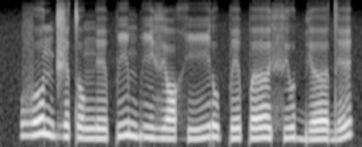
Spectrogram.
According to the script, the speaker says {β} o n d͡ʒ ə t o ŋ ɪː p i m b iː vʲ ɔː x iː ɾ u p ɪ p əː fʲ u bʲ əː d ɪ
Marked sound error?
yes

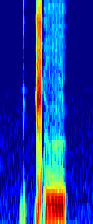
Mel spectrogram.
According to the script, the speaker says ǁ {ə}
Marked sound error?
no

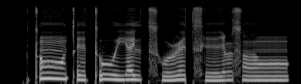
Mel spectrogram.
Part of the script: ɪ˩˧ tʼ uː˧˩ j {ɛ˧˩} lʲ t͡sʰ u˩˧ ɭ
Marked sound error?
no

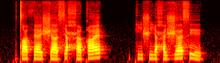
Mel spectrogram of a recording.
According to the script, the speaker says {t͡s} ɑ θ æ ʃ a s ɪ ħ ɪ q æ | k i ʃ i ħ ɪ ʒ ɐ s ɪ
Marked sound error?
yes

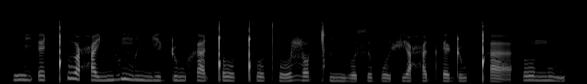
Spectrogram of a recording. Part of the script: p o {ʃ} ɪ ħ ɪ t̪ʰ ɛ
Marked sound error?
no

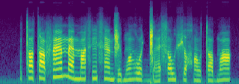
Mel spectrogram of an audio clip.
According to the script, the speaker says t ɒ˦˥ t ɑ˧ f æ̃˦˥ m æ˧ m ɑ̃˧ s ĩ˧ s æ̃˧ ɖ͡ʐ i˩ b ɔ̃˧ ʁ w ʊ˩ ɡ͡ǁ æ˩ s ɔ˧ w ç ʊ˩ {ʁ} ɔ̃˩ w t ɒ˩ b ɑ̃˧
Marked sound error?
yes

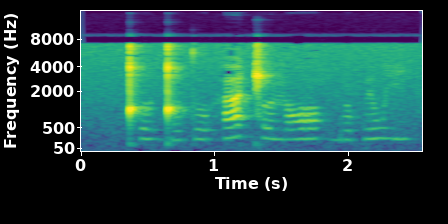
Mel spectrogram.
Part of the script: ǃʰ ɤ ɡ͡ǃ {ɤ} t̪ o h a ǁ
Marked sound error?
no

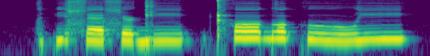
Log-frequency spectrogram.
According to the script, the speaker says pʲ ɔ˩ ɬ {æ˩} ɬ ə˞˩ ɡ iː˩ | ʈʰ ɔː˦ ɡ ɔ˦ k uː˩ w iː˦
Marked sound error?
no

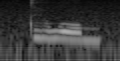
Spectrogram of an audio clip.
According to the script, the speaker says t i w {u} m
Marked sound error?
yes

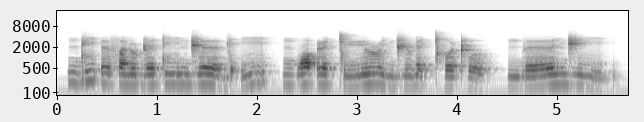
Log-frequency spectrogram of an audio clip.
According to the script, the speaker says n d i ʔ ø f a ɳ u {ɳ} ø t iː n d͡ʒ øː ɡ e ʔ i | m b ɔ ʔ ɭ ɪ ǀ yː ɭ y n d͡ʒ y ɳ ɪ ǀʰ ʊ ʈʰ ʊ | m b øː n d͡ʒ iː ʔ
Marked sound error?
yes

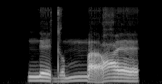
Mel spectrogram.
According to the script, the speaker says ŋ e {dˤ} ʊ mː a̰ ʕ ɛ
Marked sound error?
yes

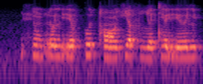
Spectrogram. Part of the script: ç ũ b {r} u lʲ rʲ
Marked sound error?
no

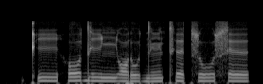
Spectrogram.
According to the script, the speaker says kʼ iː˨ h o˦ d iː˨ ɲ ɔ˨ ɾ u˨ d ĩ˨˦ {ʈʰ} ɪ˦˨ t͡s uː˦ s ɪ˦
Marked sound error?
yes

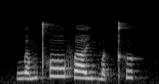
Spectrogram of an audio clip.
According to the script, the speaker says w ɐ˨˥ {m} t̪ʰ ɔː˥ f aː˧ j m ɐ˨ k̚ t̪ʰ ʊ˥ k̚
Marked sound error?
no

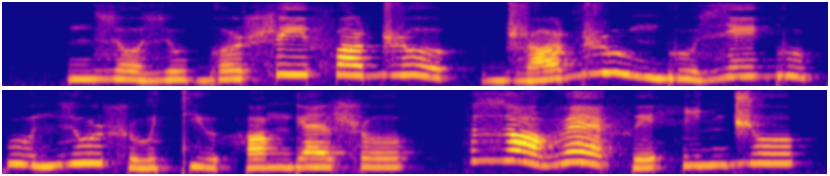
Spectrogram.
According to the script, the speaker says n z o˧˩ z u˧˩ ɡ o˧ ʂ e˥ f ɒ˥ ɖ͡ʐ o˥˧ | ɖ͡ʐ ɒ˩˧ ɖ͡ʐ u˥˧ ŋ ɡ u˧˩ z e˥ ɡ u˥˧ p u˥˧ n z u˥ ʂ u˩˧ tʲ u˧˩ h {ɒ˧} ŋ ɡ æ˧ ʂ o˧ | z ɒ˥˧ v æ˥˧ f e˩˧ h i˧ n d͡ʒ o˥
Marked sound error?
no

